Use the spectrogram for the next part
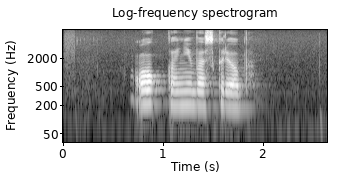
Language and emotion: Russian, neutral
